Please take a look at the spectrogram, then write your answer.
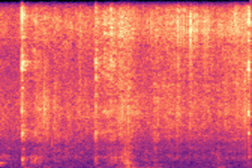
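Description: Bitter gourd, potato and onion frying in a pan, with soft crackling sizzle and occasional stirring scrapes and taps, fairly quiet and close.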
